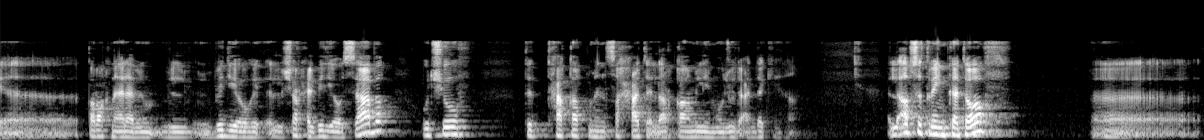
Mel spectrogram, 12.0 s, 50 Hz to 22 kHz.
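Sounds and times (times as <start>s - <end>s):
man's drawn-out hesitation sound: 0.0s - 4.6s, 11.0s - 12.0s
man speaking: 0.0s - 4.7s, 5.3s - 8.0s, 8.9s - 10.2s, 11.0s - 12.0s.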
